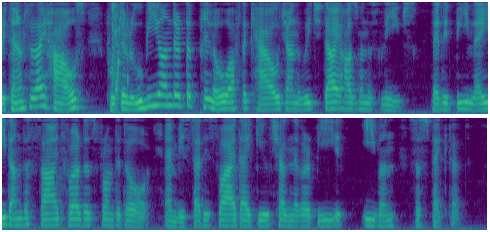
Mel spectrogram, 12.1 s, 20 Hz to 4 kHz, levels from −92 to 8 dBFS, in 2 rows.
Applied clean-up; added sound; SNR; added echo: none; Splash, splatter; 11 dB; none.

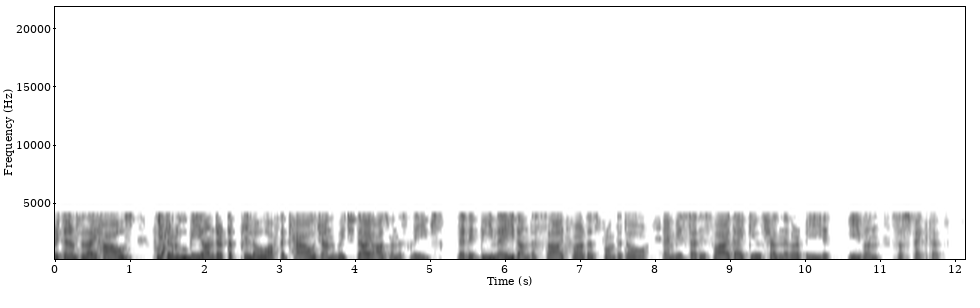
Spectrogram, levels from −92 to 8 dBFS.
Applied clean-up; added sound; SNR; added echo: classical method spectral subtraction.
